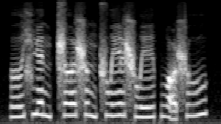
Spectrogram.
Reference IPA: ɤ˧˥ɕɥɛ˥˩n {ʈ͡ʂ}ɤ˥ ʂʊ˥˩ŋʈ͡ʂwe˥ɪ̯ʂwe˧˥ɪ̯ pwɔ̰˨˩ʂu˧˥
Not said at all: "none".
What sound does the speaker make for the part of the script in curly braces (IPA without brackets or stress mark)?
ʈ͡ʂ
